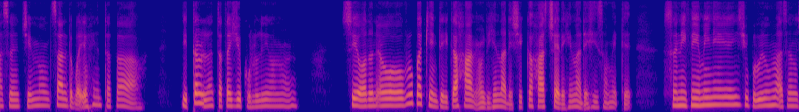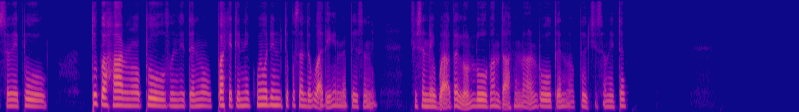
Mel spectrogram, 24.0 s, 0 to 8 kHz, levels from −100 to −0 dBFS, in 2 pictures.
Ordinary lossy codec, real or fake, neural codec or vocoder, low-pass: none; fake; codec, 16 kHz, 0.5 kbps, FunCodec, trained on LibriTTS, 25 frames a second; none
